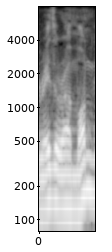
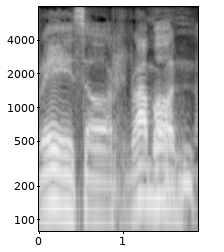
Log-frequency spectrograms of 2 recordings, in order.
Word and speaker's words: Razor Ramon: dass er nicht wie ich es vielleicht sagen würde, Razor Ramon genannt wurde, sondern Razor Ramon. Also diese Aussprache, diese, ähm, ähm diese Aussprache in diesem Puerto ricanio style könnte man fast sagen,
